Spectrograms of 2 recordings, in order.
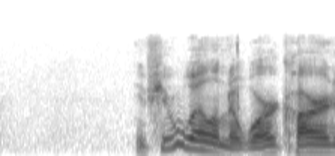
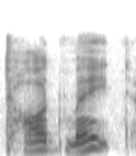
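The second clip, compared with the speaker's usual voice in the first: higher-pitched put-on Irish accent; attempted Irish accent; 5 semitones higher than usual. Greets Todd as mate, attempted Irish accent. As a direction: have a go at a matey Irish accent. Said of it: "I've lost my Irish accent".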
